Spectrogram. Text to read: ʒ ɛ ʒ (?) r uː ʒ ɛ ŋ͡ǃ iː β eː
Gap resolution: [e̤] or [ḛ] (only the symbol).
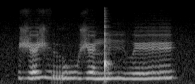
e̤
